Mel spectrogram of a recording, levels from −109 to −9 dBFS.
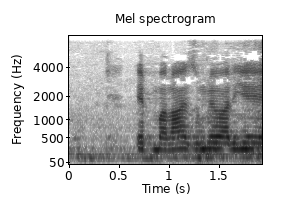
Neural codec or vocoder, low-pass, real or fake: none; 7.2 kHz; real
